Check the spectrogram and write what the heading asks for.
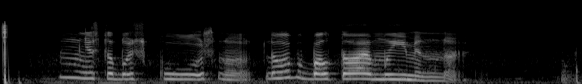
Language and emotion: Russian, sad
